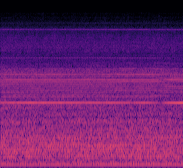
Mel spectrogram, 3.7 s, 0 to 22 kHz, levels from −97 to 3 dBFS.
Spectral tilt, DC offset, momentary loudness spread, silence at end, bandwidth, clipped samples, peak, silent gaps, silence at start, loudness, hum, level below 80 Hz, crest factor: -4 dB/octave; under 0.1%; 1 LU; 0 s; 16 kHz; under 0.1%; -22 dBFS; none; 0 s; -34 LUFS; none; -64 dBFS; 12 dB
